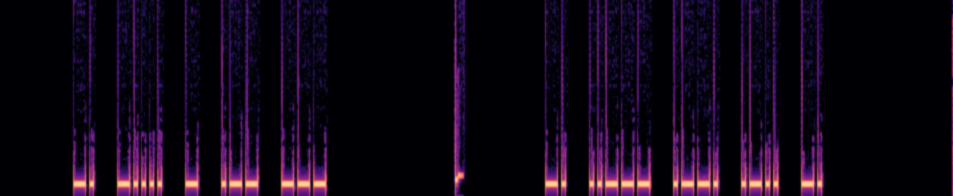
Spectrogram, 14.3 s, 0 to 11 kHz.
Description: Morse code, heard as a keyed tone, about 20 wpm, spaced as for 14 wpm, 700 Hz. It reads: N6TWO N2PLN
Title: 161 Lesson 26g - Letter g - Call Signs 20wpm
